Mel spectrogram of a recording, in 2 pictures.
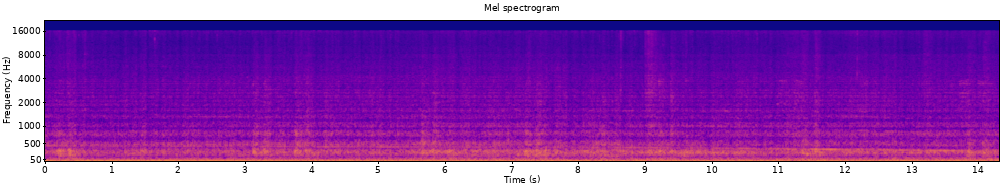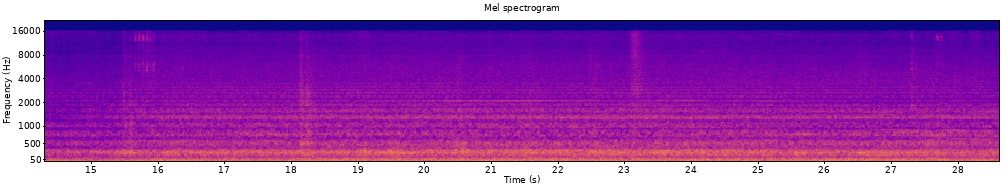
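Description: Electric train running on the line: a steady rumble of wheels on rail, with a motor whine that falls slowly in pitch over the first dozen seconds.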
